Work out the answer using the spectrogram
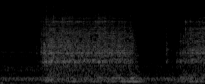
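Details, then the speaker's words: DVD drive in a 1998 Gateway G6-400XL (400 MHz Pentium II) running Windows 98: raspy high buzz for about a second, drops out, returns; fails to read despite repeated exercising, likely needs replacing. "bad news is that the DVD drive is messing up again no matter how many times I exercise it it just won't work it's making that buzzing"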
